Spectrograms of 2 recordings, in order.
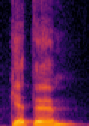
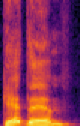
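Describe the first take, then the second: First: Pulled back to a softer voice; quieter. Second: Louder, higher, pushing it out defiantly; loud again. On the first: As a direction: catch yourself and drop the volume. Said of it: "oops, sorry, I'm talking too loud". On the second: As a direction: say it loud on purpose. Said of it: "Yes, I'm talking very loud". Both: Real, not acted.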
